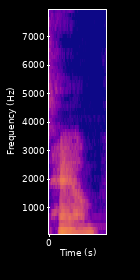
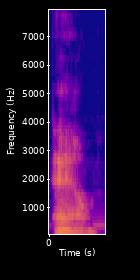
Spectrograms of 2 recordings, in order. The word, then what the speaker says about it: Ham: her nephew's name is ham but uh some people especially in the UK don't pronounce H's very much so instead of saying ham she's saying am am to play with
